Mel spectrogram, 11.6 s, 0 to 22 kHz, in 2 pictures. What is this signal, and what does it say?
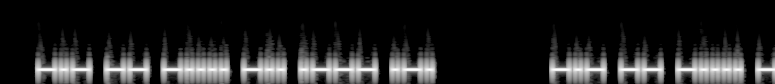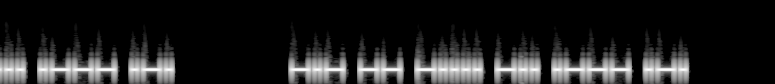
Morse code, heard as a keyed tone, about 27 wpm, 700 Hz. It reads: KM6DJR KM6DJR KM6DJR
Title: USA Call Signs - 6 Characters - Repeated 3x - 28wpm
